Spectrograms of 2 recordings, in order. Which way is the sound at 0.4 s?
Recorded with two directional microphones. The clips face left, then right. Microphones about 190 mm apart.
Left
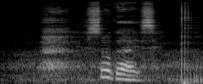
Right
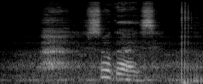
20° left (ahead or behind).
